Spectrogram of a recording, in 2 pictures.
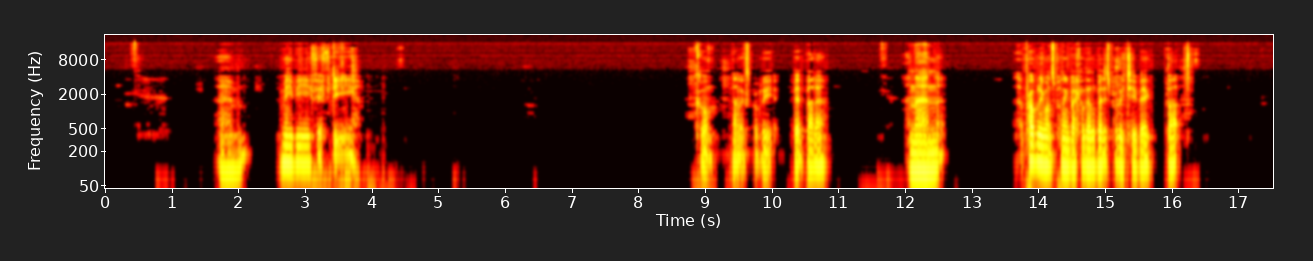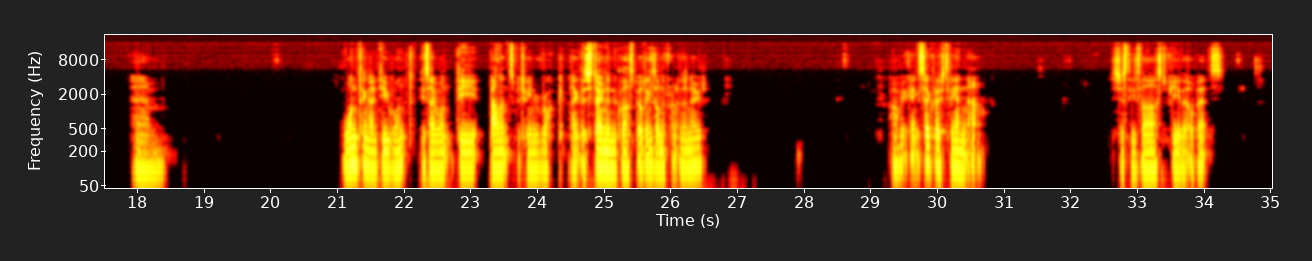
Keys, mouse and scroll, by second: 9.1-12.4 scroll down 6.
